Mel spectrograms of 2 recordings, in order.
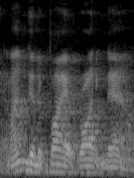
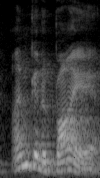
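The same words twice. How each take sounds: First: And I'm gonna buy it right now, rattled off fast and lower; impatient shopper buying on impulse, quick and eager; hurried impulse. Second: I'm gonna buy it, said firmly with weight on I'm; declaring she will buy it, steady and emphatic; firm declaration. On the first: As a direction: rush it like you can't wait. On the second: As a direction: state it like a decision. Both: Acted.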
